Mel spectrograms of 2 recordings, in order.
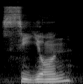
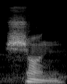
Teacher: The CION endings, the Sion endings, a lot of Chabacano speakers have that tendency to make it from a Sion into a Shon, right? It's two syllables.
